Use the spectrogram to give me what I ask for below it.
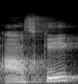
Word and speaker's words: ASCII: ठीक, मैं standard book को फॉलो करता हूं, इसमें इसका जो प्रोनाउंसिएशन है वो आस्की लिखा हुआ, इस वक्त मैं यहाँ पे आस्की लिख दिया हूँ।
